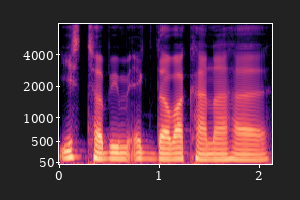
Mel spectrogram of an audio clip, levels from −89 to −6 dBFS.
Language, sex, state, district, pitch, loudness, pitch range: Hindi, male, Jharkhand, Garhwa, 120 Hz, -17 LUFS, 110-125 Hz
